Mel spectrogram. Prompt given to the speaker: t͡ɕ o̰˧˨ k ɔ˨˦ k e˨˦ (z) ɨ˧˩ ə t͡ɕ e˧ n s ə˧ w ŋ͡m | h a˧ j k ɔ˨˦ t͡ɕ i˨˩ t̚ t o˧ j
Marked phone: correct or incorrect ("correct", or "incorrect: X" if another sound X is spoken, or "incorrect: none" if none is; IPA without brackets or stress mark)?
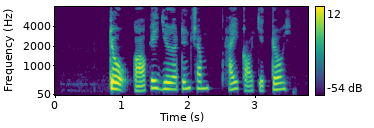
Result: correct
